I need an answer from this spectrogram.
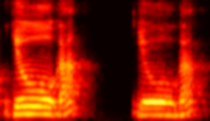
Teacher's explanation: Alargo la O porque es un sonido largo.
